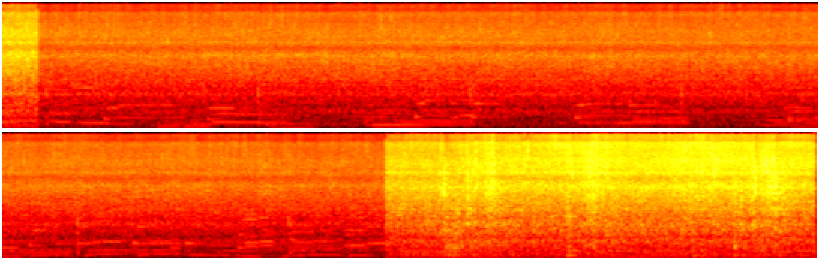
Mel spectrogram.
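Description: Shrimp sizzling in a frying pan, a constant crackling hiss under faint background music that suddenly swells much louder and brighter partway through, as if the pan is disturbed or moved closer.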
